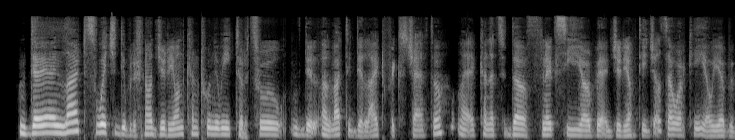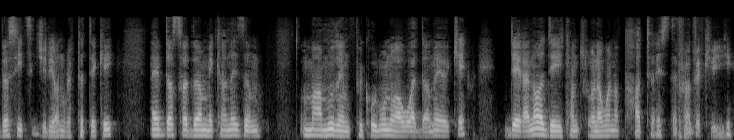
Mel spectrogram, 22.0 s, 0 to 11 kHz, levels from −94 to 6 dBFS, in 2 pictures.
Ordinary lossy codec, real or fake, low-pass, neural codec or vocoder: AAC, 32 kbps; fake; 7.2 kHz; codec, 16 kHz, 0.5 kbps, X-Codec, HuBERT features, trained on LibriSpeech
